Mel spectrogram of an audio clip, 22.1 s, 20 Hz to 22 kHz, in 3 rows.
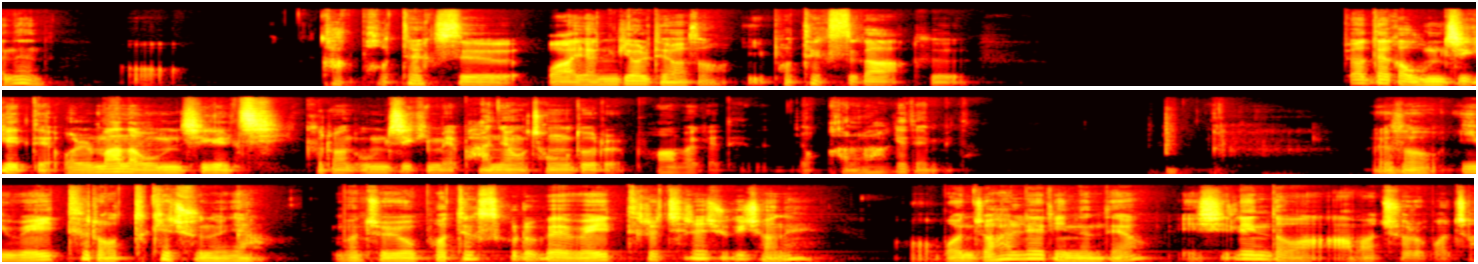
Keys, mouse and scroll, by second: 13.0 KP_Subtract, 13.0 KP_Add, 16.2 KP_Multiply.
